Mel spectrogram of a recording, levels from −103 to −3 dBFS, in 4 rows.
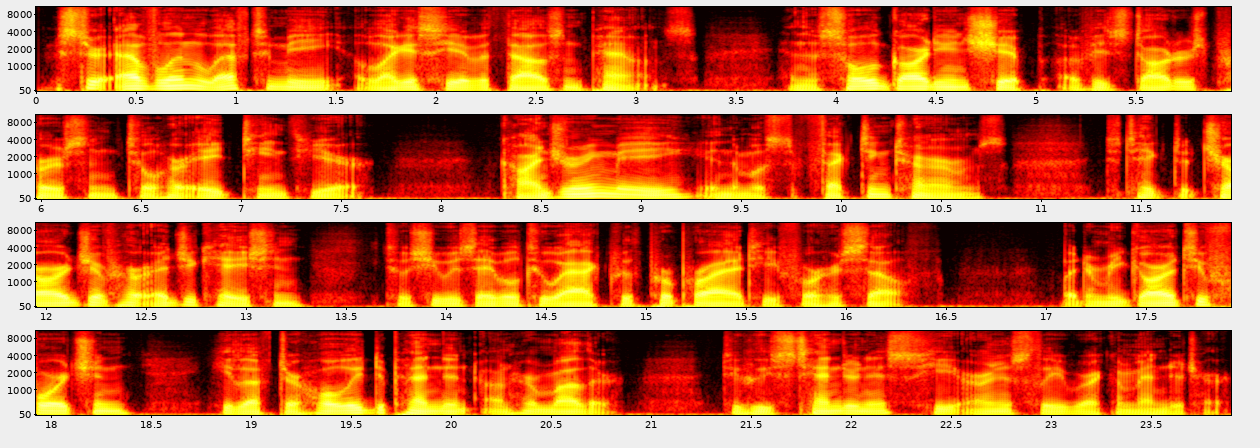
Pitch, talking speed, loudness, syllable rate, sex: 85 Hz, 170 wpm, -21 LUFS, 5.1 syllables/s, male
